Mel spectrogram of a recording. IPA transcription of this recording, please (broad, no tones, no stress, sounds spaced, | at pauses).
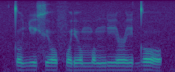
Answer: t̪ o ʎ i xʲ o f o ɾʲ o m o ŋ i ɹ i d̪ o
